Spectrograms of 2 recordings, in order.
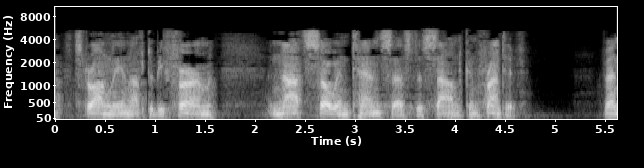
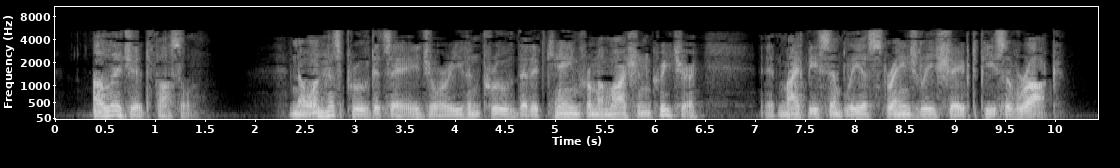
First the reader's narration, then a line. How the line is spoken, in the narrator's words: the new morality consultant said softly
